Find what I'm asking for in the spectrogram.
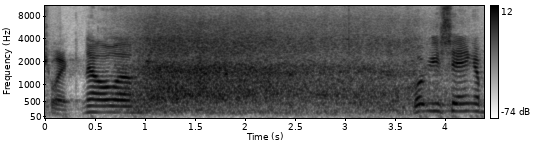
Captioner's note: audience laughs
